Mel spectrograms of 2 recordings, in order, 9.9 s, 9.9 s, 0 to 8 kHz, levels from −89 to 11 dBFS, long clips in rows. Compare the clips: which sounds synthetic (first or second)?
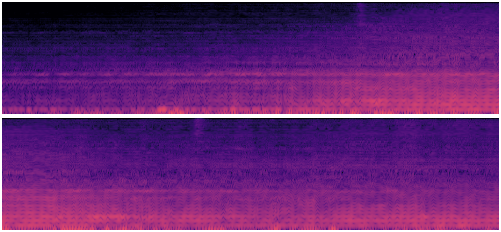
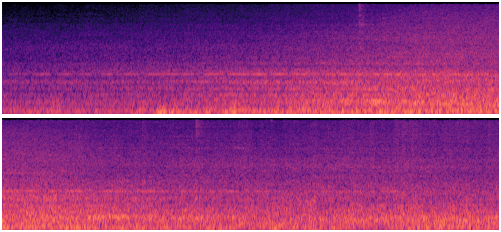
first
